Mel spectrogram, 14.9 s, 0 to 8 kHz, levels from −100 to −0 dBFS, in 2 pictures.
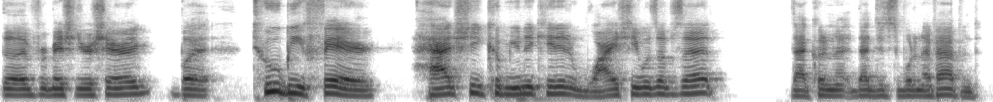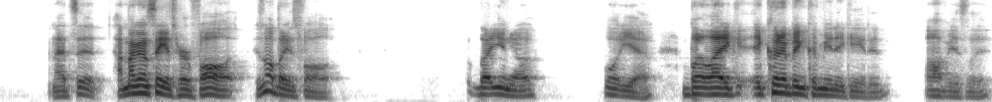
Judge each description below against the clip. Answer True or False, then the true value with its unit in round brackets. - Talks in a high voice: False (135 Hz)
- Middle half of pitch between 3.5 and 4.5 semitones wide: True (4.2 semitones)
